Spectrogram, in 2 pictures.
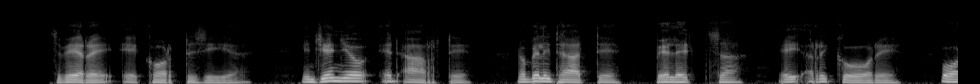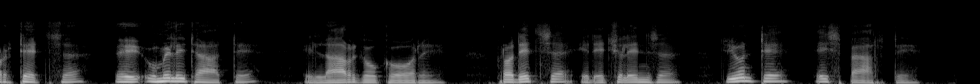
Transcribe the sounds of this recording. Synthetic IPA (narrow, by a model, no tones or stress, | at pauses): seveɾeekʰoɾt̪eziːa | ind͡ʒeɲoed̪aɾt̪e | nobilit̪aːt̪e | b̥elet̪t͡sa | erikʰoːɾe | foɾt̪et͡sa | eumilit̪aːt̪e | elarɡokʰoːɾe | pɾod̪et͡saed̪et͡ʃːelensa | d͡ʒ̥junt̪e | espart̪e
